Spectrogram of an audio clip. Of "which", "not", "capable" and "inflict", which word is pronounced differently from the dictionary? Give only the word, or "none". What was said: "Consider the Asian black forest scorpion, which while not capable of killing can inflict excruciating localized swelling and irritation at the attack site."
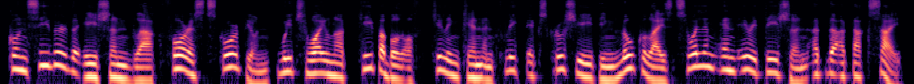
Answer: none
